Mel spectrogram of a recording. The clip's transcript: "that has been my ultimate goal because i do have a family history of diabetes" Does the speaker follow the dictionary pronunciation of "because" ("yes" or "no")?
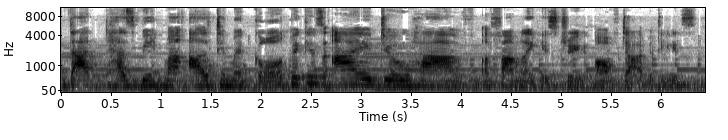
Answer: yes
